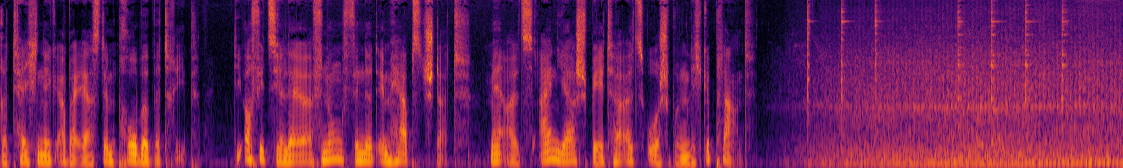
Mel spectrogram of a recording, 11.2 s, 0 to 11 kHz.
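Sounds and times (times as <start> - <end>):
speech: 0.0 - 8.5
tractor engine idling with a deep rumble: 7.8 - 11.2
sharp clicks and light metallic knocks of a water canister being fastened to a tractor: 8.1 - 8.9, 9.6 - 10.8.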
